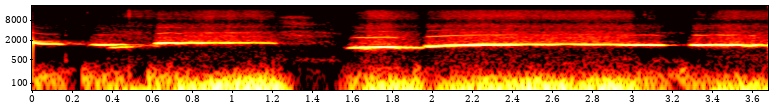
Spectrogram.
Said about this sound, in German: Ist doof, wenn man lachen muss, kann man nicht pfeifen. Ja, ich habe das jetzt nicht gepfiffen, weil ich wusste, dass ich lachen muss. Versuch mal jetzt, wenn du lachst, zu pfeifen. Krass, professioneller Pfeifer.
